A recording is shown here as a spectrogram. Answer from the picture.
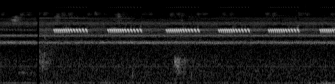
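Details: At midnight a cricket begins calling after a brief pause, giving six sharp, high buzzing bursts evenly spaced about two per second, with steady faint insect drones behind and a few soft clicks.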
